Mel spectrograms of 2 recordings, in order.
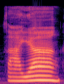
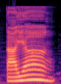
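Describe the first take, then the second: First: The word is pronounced in its normal standard form. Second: The first s sound is changed to a childish t.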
